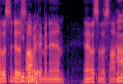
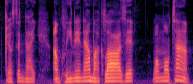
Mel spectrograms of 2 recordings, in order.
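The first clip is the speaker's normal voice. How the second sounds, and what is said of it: Imitates a rapper's voice. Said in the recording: “my Eminem impression.”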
